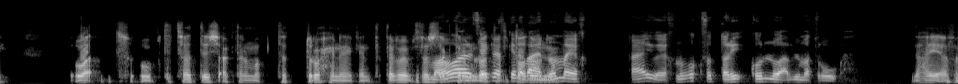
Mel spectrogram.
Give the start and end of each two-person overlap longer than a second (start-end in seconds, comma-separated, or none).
4.3-5.8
